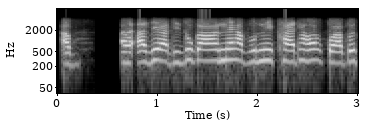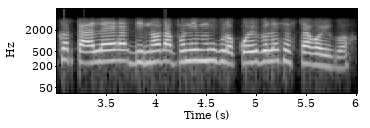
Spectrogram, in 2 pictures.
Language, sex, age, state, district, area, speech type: Assamese, female, 45-60, Assam, Dhemaji, rural, conversation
